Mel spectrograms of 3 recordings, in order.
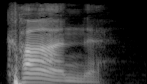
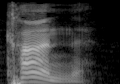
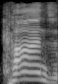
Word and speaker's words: Cannes: I did actually listen to about a dozen of these, and it's pronounced by the French. Cannes. With a little E at the end, but very soft. Cannes, like that. That's the right way. But cons is the way English people say it. So go for it. Either way you like.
